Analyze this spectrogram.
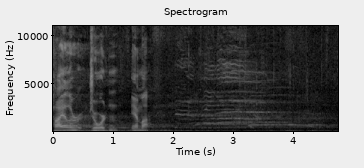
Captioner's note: audience cheers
